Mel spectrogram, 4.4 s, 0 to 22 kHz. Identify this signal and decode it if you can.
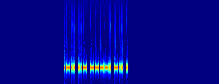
Morse code, heard as a keyed tone, about 47 wpm, 700 Hz. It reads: LU9DE
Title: DXCC-100 Call Signs - 5 Characters - Repeated 3x - 50wpm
